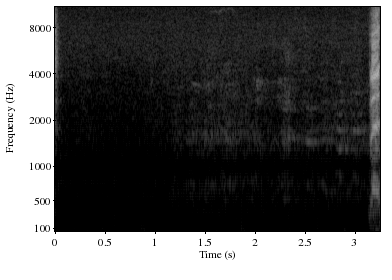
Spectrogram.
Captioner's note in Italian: Risate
